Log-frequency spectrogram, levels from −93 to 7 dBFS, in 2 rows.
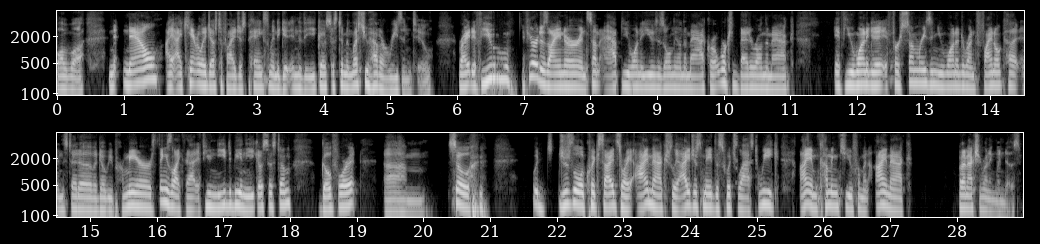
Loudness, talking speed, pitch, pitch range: -19 LUFS, 230 wpm, 145 Hz, 135-165 Hz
